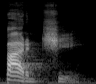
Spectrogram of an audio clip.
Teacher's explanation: o t antes de i ou e vira tch, como em parte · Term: africação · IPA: [t͡ʃ]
